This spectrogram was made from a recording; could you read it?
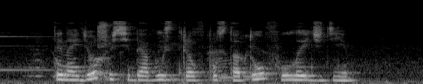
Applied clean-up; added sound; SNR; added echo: none; Sliding door / Train; 17 dB; none.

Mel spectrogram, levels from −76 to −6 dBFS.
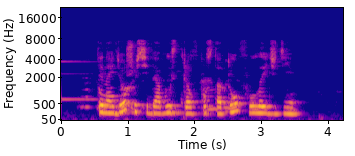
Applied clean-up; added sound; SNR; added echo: classical method log-MMSE.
